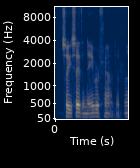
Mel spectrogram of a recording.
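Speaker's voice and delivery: hushed, quiet, under-the-breath voice. Leaning in toward a drunk guy at the bar: quiet voice. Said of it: "In, like, a quiet voice".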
